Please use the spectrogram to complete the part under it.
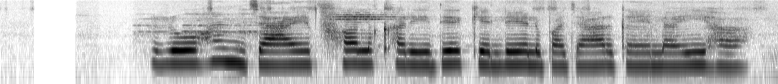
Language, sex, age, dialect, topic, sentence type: Magahi, female, 41-45, Western, agriculture, statement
